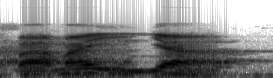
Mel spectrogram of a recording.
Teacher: Baik, maka dengungnya itu milik nun. Dengungnya harus keluar dari hidung, tidak boleh keluar dari mulut ya. Kalau keluar dari mulut berarti hilang sifat nunnya.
